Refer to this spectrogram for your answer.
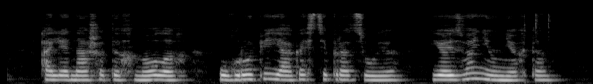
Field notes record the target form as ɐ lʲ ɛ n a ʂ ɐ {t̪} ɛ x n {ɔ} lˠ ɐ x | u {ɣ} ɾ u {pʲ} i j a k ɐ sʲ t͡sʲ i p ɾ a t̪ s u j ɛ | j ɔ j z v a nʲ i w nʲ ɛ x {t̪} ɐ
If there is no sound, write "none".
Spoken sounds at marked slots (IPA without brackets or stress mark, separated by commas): t̪, ɔ, ɣ, pʲ, t̪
